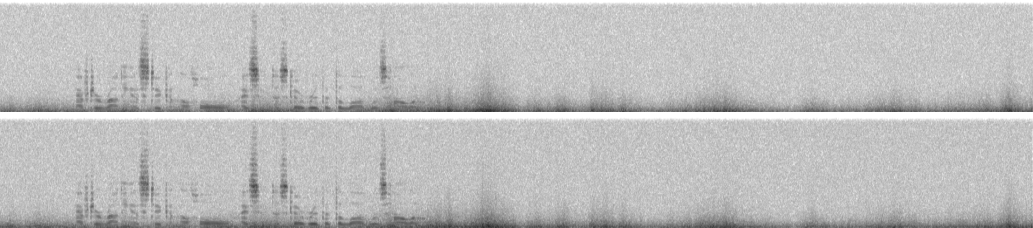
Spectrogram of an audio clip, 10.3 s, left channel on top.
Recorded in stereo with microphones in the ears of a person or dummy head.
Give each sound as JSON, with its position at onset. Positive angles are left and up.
{"t": 0.8, "sound": "a man speaking", "side_deg": -5}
